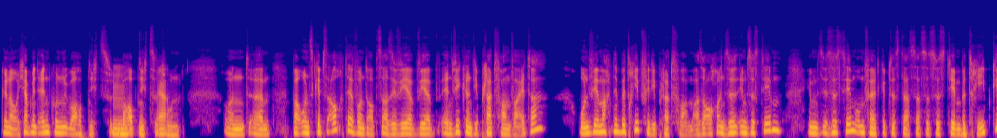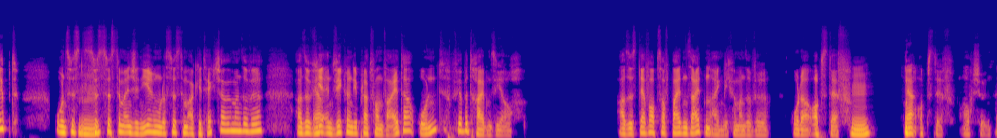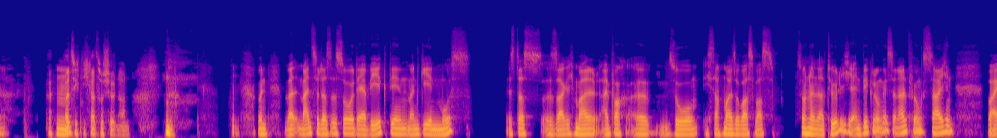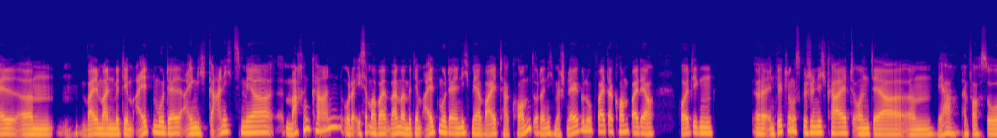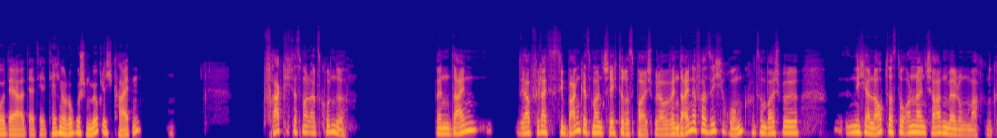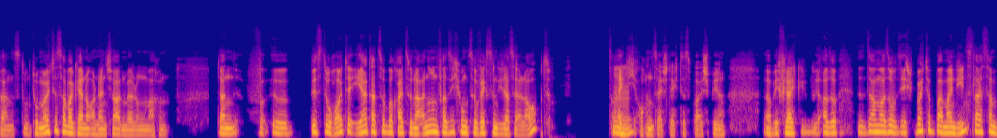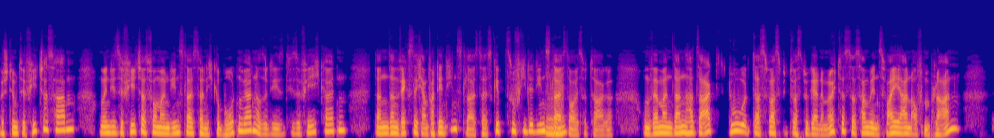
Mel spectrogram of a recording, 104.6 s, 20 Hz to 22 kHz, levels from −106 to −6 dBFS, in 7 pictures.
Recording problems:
muffled; slightly; fading above 3.5 kHz

